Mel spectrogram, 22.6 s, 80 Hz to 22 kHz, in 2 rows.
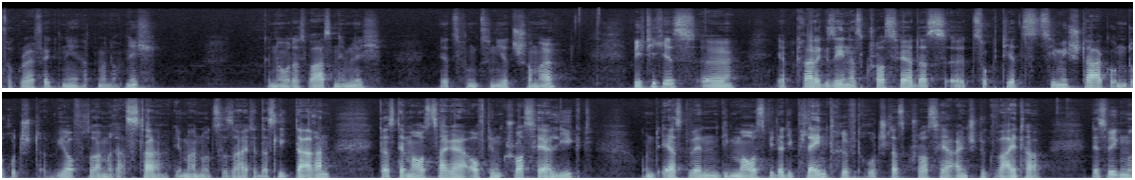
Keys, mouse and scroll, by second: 8.0-13.9 scroll up 1, 22.3 right click.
